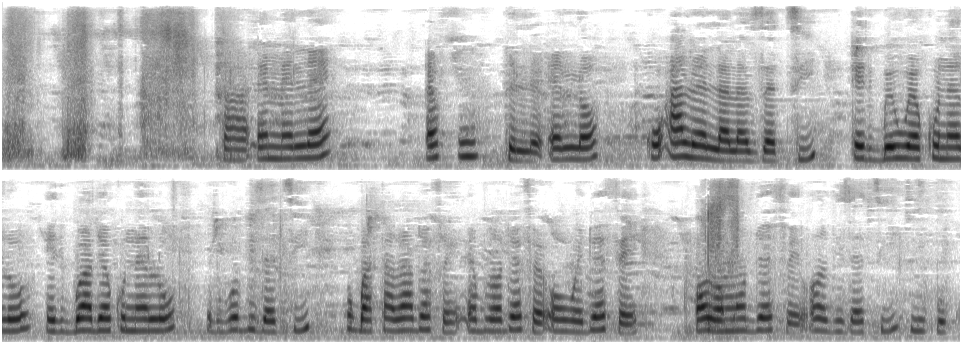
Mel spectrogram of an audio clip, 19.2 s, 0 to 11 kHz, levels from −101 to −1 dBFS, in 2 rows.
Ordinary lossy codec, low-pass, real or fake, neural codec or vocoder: AAC, 32 kbps; 9.9 kHz; real; none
